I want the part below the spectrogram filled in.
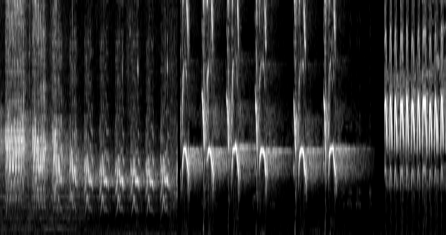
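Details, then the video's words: Small bird singing harsh bursts for a contest-bird training recording from Indonesia: a quick run of chirps, then sharp upward-flicking whistles repeated at irregular gaps, and finally a fast high chatter. "SUARA BURUNG KECIL TEMBAKAN KASAR"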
